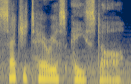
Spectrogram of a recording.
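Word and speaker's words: Sagittarius A*: It is called Sagittarius AAR, pronounced Sagittarius Aar, and it has a mass approximately 4 million times that of the sun. Despite this enormous mass, Sagittarius A star is currently in a relatively quiet state.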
